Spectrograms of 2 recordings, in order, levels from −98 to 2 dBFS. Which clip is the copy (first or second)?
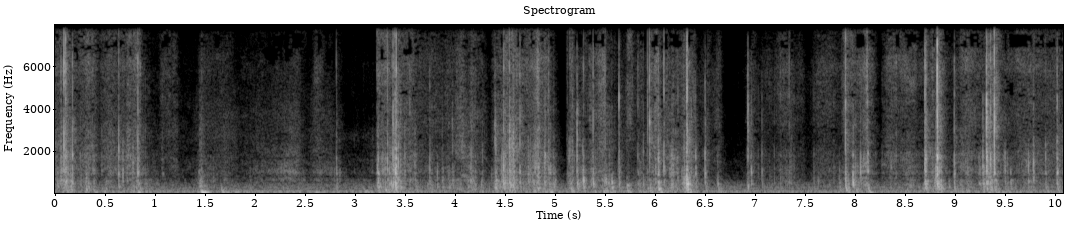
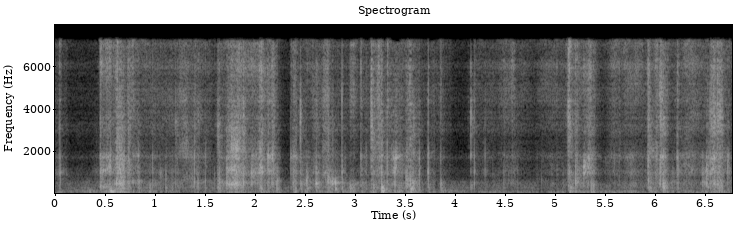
second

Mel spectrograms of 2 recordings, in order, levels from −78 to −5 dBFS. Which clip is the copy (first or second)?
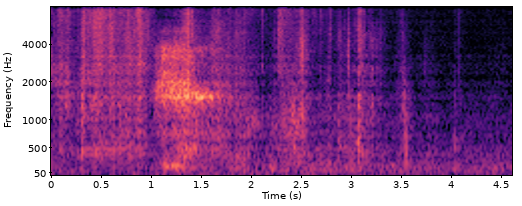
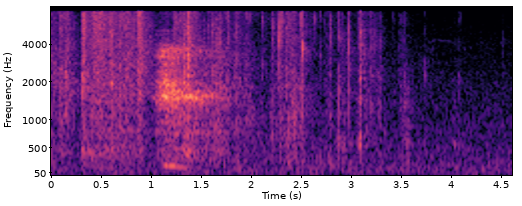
first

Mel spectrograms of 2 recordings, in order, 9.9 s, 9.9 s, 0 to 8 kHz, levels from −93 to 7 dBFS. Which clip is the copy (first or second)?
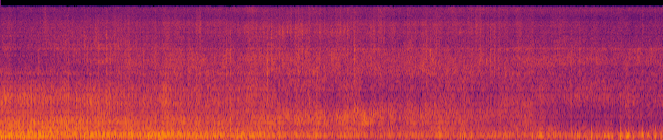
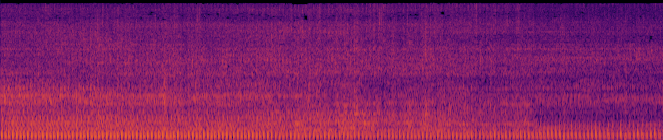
first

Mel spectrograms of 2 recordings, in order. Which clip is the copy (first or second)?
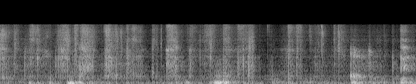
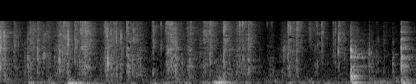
first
